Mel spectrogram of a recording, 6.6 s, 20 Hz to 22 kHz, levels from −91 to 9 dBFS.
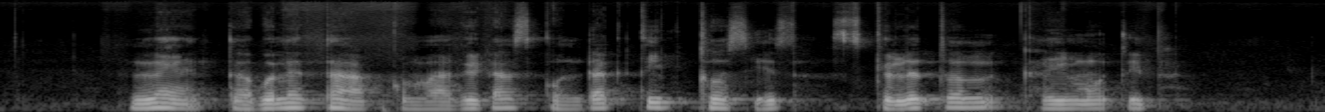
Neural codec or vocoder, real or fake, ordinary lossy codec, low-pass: codec, 44.1 kHz, 2.6 kbps, SNAC; fake; none; none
